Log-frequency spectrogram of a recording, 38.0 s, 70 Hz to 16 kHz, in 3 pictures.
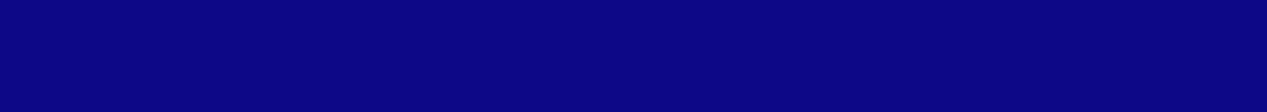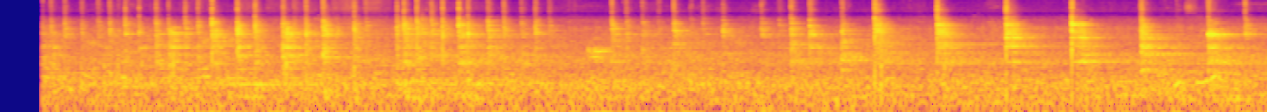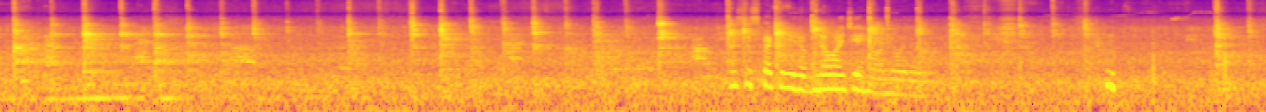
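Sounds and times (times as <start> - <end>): percussion knocks and clacks: 13.1 - 38.0.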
